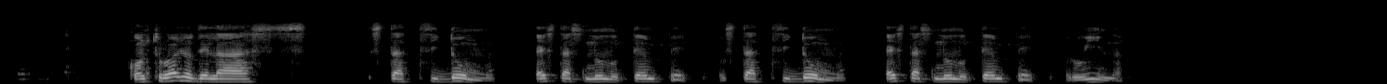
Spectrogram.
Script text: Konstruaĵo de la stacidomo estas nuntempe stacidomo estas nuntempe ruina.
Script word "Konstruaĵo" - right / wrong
right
